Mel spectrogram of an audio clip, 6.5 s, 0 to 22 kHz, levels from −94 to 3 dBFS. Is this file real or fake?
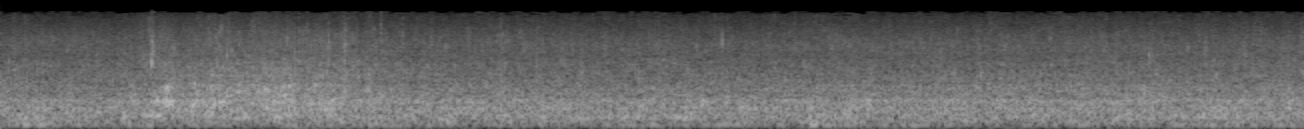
fake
